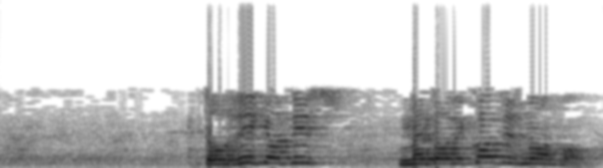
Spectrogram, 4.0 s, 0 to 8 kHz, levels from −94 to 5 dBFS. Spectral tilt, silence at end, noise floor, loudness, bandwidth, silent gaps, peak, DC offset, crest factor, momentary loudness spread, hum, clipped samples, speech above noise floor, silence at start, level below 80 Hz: -7.5 dB/octave; 0 s; -35 dBFS; -10 LUFS; 8 kHz; none; 0 dBFS; under 0.1%; 12 dB; 15 LU; none; 0.4%; 26 dB; 0 s; -48 dBFS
